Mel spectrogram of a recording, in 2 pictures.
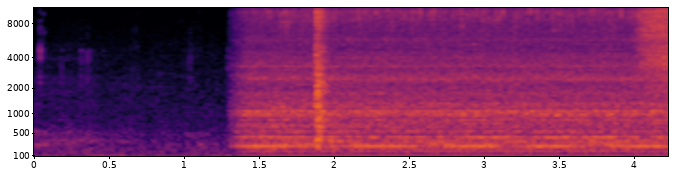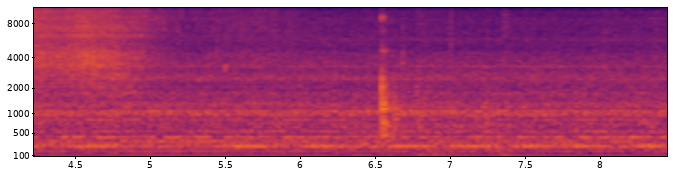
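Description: After about a second of near silence, melted butter sizzles in an aluminium karahi. About four seconds in, jaggery (gur) syrup is poured into the hot butter and the pan hisses louder for about a second, then settles back to a steady sizzle. There are a couple of faint utensil clicks.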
